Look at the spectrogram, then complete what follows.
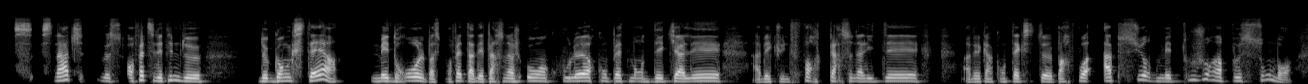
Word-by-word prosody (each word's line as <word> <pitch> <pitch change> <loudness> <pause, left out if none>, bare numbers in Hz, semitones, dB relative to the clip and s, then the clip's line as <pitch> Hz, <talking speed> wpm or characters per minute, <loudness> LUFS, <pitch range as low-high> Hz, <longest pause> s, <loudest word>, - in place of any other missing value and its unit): S - - -2
Snatch - - +3
bah 155 -4 -5 0.2
en 155 - +1
fait 205 - +4
c'est 160 - -6
des 155 - +5
films 195 0 -3
de 145 -3 +4 0.6
de 150 - +4
gangsters 165 +3 +4 0.4
mais 150 +1 +5
drôle. 165 +3 +3
Parce 125 0 -2
qu'en 125 0 -13
fait, 165 - +3
tu - - -1
as - - +2
des 130 - +2
personnages 140 0 -1
hauts 160 -1 +2
en 150 - 0
couleur 155 +3 +4
complètement 150 -2 -3
décalés 145 +2 +2 0.3
avec 130 0 -5
une 120 -1 -9
forte - - -5
personnalité 150 0 -2 0.4
avec 130 +2 -6
un - - -5
contexte 135 0 -2
parfois 155 +4 0
absurde 170 +1 0
mais 145 0 -2
toujours 205 - -8
un - - +4
peu 160 +3 -6
sombre 205 +8 -7
150 Hz, 180 wpm, -21 LUFS, 140-160 Hz, 0.6 s, des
